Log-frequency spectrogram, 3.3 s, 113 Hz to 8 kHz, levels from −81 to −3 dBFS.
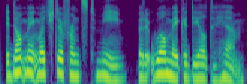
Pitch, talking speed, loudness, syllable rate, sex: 170 Hz, 270 wpm, -18 LUFS, 6.0 syllables/s, female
